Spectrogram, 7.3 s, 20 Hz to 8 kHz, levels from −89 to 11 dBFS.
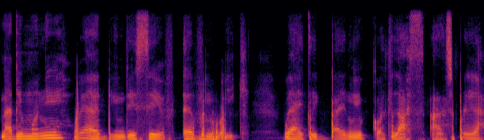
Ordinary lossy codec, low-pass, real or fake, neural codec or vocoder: none; 7.2 kHz; fake; codec, 32 kHz, 1.9 kbps, SNAC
